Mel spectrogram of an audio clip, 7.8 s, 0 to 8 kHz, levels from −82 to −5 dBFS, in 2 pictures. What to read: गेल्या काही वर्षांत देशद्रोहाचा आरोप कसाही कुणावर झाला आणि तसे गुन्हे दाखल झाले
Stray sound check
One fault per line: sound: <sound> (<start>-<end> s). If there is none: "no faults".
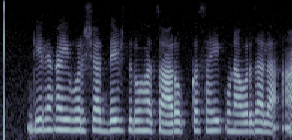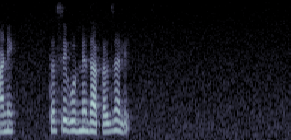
no faults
